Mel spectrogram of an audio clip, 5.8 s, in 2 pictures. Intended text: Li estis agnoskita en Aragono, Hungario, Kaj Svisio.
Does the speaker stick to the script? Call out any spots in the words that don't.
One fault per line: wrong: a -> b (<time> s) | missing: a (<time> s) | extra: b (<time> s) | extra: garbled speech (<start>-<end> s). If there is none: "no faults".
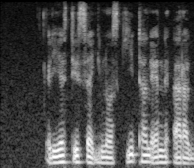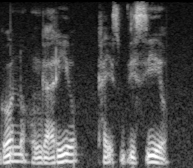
no faults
